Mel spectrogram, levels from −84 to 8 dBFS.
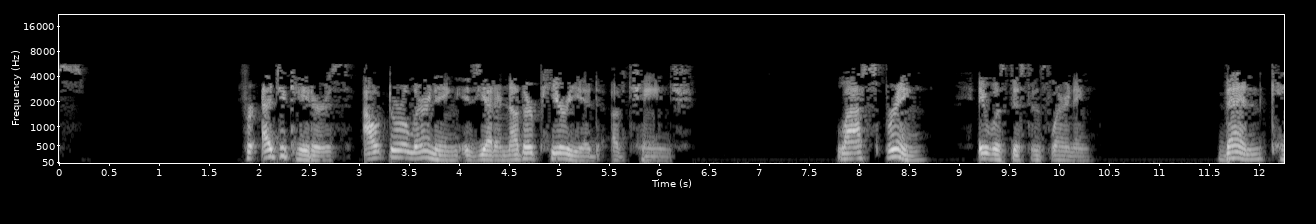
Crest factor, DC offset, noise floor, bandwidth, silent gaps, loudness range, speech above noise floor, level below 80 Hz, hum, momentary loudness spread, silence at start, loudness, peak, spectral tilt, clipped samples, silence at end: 18 dB; under 0.1%; -77 dBFS; 5.8 kHz; 0.32-1.76 s; 5 LU; 60 dB; -56 dBFS; none; 14 LU; 0 s; -17 LUFS; 0 dBFS; -9.5 dB/octave; under 0.1%; 0 s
